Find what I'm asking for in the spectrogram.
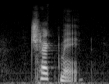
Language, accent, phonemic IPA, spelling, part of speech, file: English, US, /ˈt͡ʃɛkmeɪt/, checkmate, interjection / noun / verb, En-us-checkmate.ogg
- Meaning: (interjection) 1. Word called out by the victor when making a move that wins the game 2. Said when one has placed a person in a losing situation with no escape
